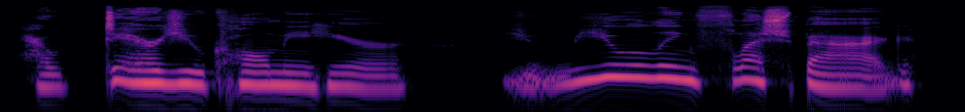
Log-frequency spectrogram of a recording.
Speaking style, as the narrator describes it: roar

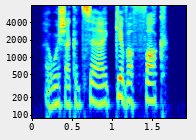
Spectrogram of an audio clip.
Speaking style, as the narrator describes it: Colt growled

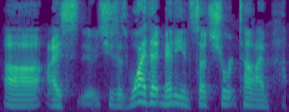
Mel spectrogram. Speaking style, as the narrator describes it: I snapped unwillingly

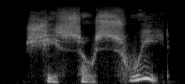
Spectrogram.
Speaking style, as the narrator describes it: she whispered

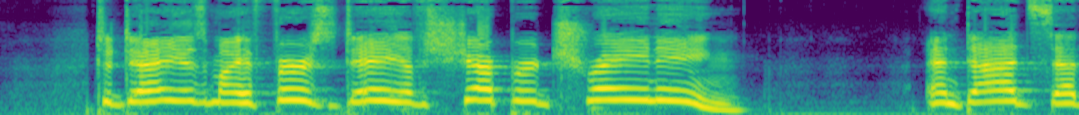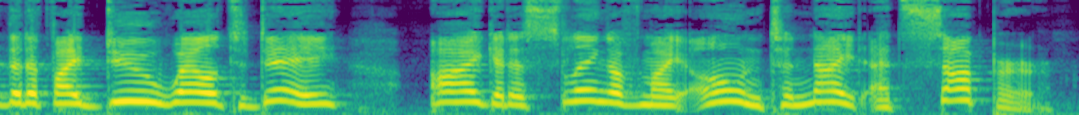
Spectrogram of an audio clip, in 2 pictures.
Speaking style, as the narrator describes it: had to yell out

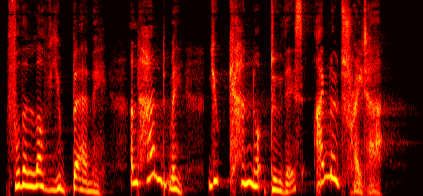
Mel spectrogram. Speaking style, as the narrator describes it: the prisoner said desperately

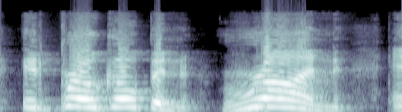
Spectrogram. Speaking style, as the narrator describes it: he's going to yell

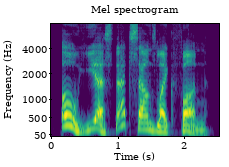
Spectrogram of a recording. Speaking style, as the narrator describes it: exclaimed Val

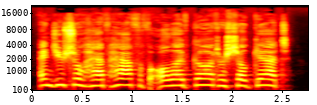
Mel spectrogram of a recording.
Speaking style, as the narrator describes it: she cried as she floated away

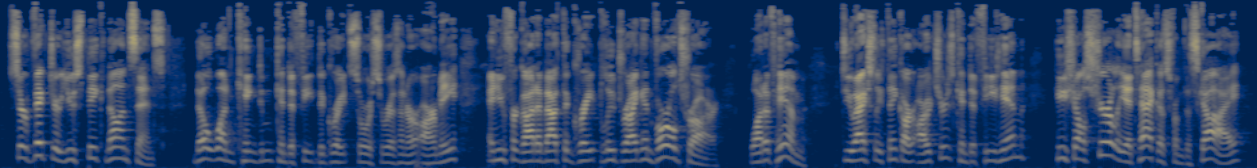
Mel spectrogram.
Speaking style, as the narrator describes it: The knight Sir Horatio yelled

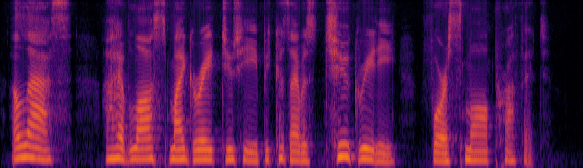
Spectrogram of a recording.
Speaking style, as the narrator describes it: the older brother stamped on the ground and said with a sigh

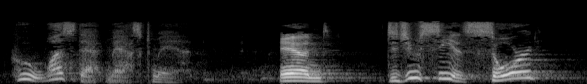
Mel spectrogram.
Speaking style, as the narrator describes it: people whisper to one another

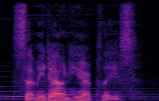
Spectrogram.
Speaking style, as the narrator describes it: Janus murmured

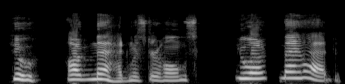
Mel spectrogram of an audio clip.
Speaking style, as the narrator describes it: she cried at last

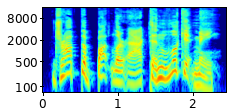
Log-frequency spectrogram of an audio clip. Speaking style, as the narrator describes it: snapped

